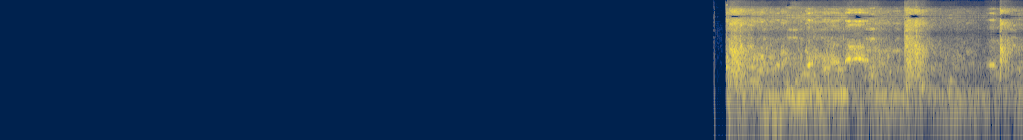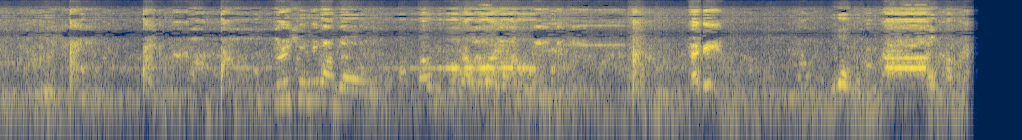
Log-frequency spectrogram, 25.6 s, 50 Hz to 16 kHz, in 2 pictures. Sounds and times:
Speech: 0:09.5 - 0:13.5, 0:16.2 - 0:20.1, 0:21.4 - 0:21.8, 0:22.6 - 0:25.0.

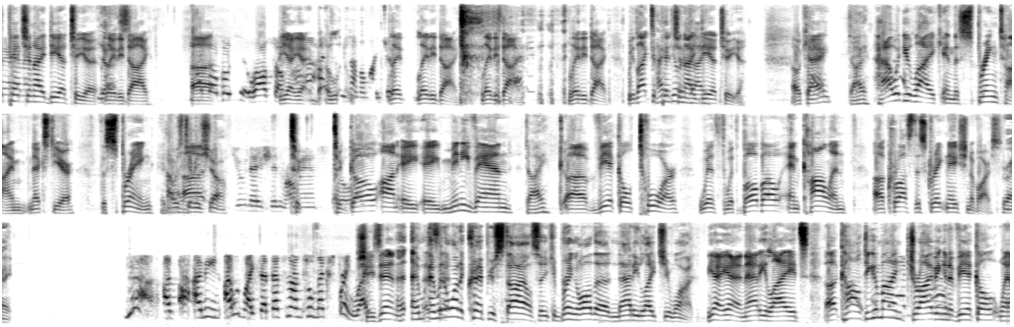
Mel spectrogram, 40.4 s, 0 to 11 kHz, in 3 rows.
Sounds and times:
Speech: 0:00.0 - 0:02.0, 0:02.6 - 0:10.0, 0:10.6 - 0:27.1, 0:28.7 - 0:40.3.

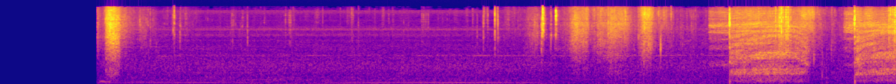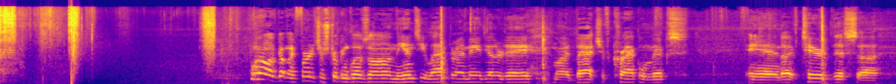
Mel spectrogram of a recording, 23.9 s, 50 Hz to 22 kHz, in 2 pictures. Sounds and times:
Crackle: 0:01.3 - 0:15.4
Speech: 0:15.3 - 0:21.2, 0:21.9 - 0:23.7.

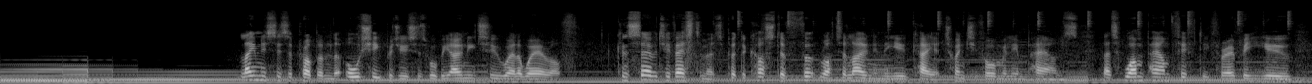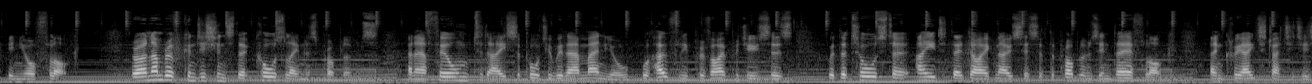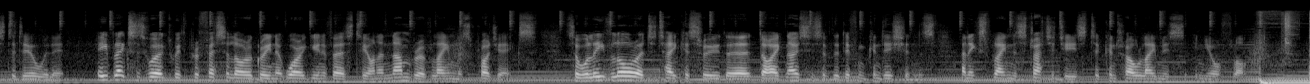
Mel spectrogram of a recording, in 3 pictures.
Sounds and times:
Music: 0:00.0 - 0:39.3
Speech: 0:02.4 - 0:38.8.

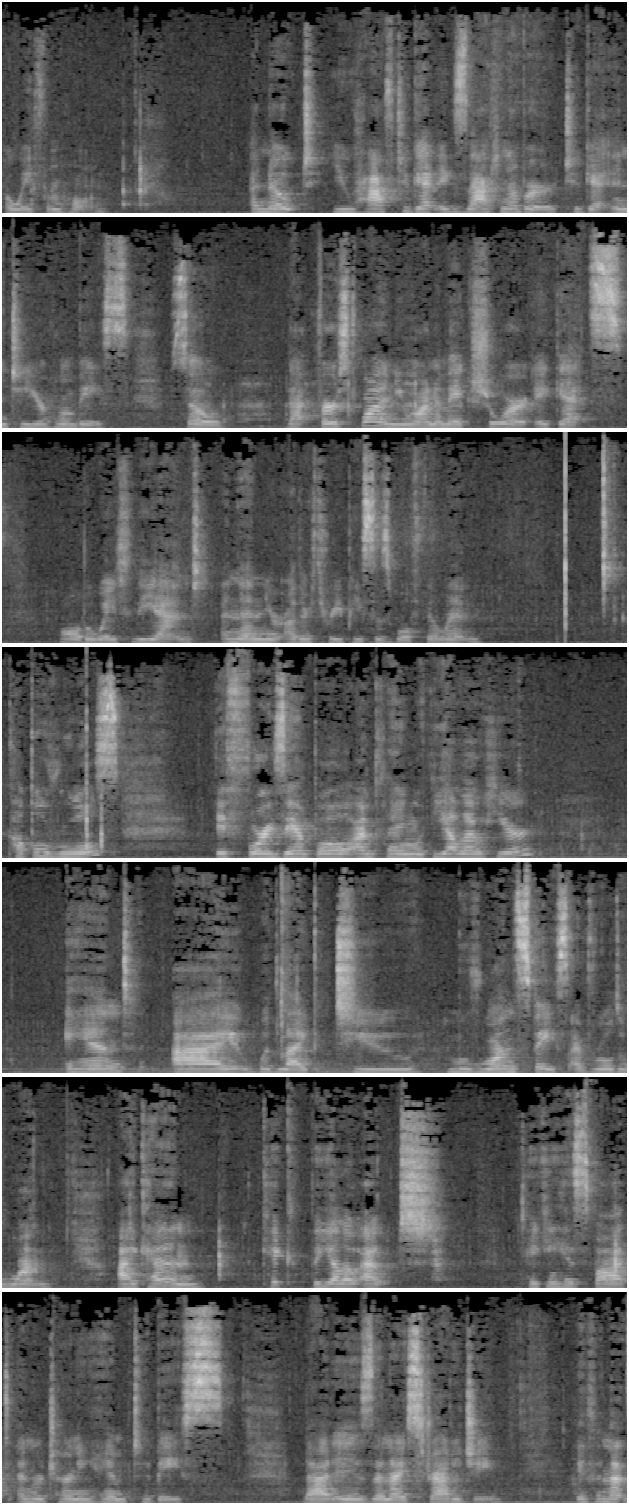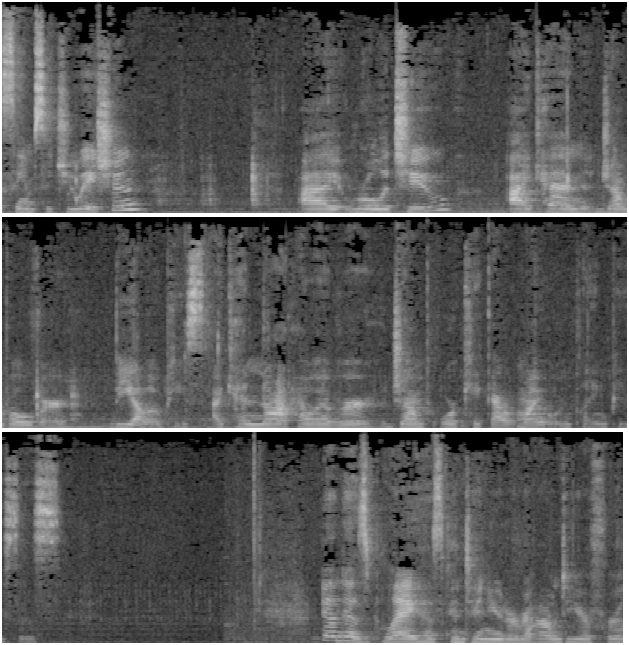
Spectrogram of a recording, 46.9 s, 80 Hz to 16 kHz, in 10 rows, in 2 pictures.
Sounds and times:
Speech: 0:00.0 - 0:00.8, 0:01.9 - 0:13.0, 0:14.0 - 0:15.0, 0:15.7 - 0:18.1, 0:19.2 - 0:26.8, 0:27.4 - 0:29.8, 0:30.4 - 0:33.9, 0:35.0 - 0:42.6, 0:44.6 - 0:46.8
Inside, small room: 0:00.0 - 0:46.8.

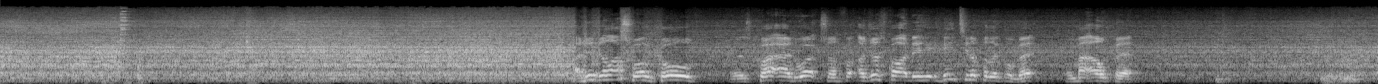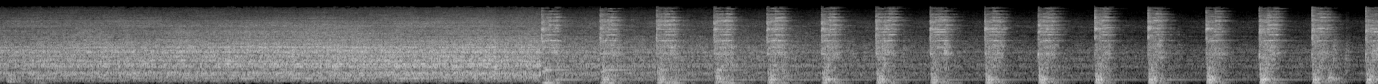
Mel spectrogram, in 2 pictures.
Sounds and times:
Power tool: 0:13.2 - 0:27.5.

